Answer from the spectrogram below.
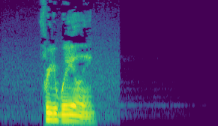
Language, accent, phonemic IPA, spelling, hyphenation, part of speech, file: English, General American, /ˈfɹiˌ(h)wilɪŋ/, freewheeling, free‧wheel‧ing, adjective / verb, En-us-freewheeling.flac
- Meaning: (adjective) Unbounded by rules or conventions; unrestrained; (verb) present participle and gerund of freewheel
